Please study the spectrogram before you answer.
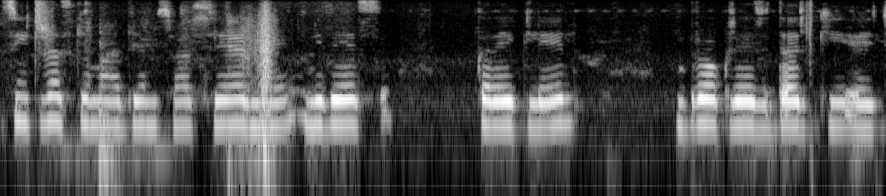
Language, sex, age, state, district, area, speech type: Maithili, female, 30-45, Bihar, Madhubani, rural, read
